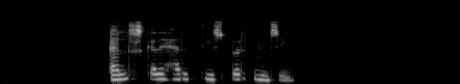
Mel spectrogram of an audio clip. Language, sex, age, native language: Icelandic, female, 20-29, Icelandic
